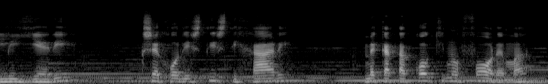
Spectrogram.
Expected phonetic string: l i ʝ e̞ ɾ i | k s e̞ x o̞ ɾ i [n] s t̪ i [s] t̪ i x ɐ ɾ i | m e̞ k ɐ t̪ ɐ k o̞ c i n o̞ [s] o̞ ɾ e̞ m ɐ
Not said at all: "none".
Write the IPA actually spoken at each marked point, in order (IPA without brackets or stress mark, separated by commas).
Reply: none, s, f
